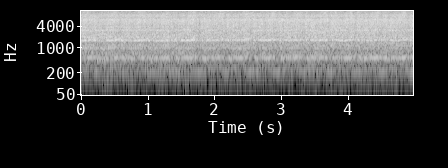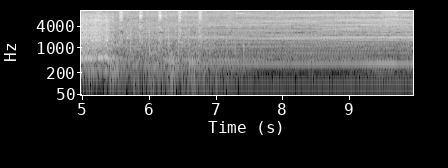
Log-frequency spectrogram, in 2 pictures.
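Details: 1981 Allis-Chalmers 912 Hydro tractor, Kohler K301 engine, after new generic carburetor, rebuilt fuel pump and ignition work: steady electric starter whir about five seconds with no firing; cranks but won't start, though fuel now reaches the carb bowl.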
